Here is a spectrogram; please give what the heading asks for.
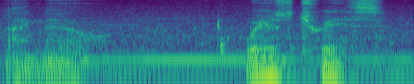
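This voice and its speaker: Gruff witcher, extremely low voice, terse, stoic, restrained, fantasy game, faint music behind. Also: slow. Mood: grave concern. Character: gruff stoic monster-hunting male witcher. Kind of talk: video game voice acting.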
